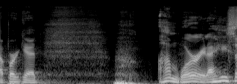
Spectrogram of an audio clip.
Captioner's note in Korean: 쓰읍 후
